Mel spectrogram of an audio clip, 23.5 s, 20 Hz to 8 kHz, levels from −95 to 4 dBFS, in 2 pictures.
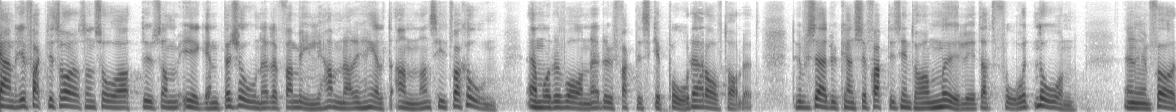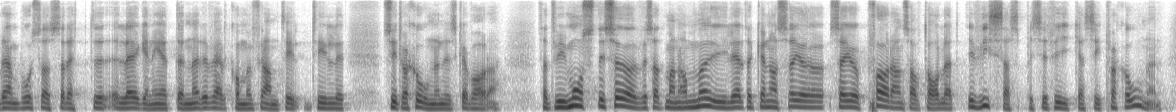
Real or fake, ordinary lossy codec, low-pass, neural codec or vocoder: fake; none; none; codec, 16 kHz, 0.8 kbps, ZipCodec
